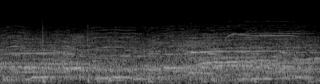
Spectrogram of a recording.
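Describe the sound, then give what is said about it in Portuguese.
A dense crowd in the streets of Doha roars and cheers without letup, celebrating Argentina winning the World Cup, many voices blending into a steady, loud wash with scattered higher shouts and whoops rising above it. “As ruas de Doha ganharam os gritos de campeão depois que o gênio da camisa 10 comandou a libertação do país.”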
